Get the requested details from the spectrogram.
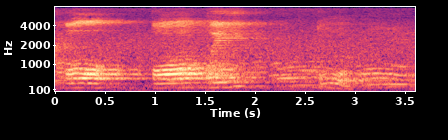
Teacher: To, bukan cuma sekedar to itu terlalu polos, mengurangi salah satu sifat hurufnya yang namanya istilah yang agak bergema, kedengarannya tebal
